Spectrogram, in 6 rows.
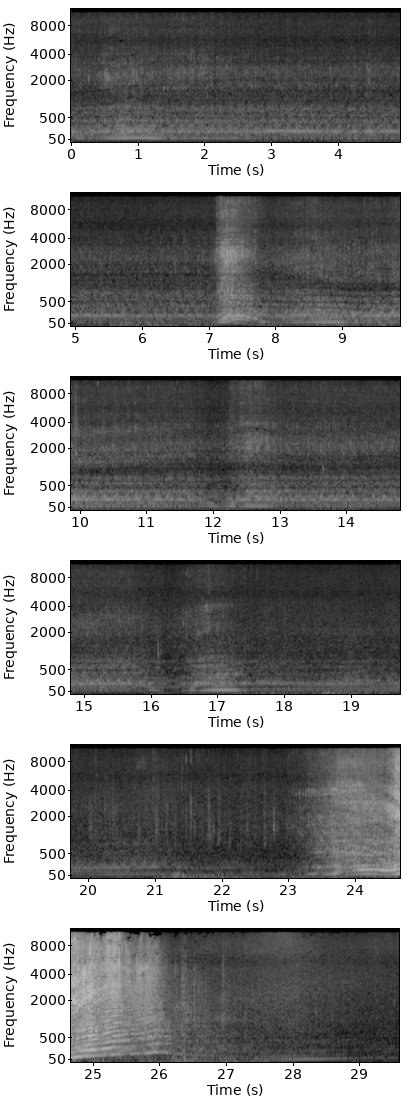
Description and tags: Sport car departure and goes away fast.
Recorded 09-04-2013.
XY-stereo, Tascam DR-40, deadcat
field-recording, sport-car, rumble, town, Omsk, car, noise, Russia, fuel, city, cars, street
